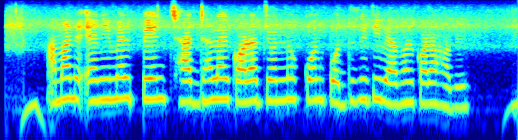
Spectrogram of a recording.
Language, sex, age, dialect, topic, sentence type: Bengali, female, 46-50, Northern/Varendri, banking, question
